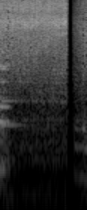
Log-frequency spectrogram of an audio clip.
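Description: Chicken pieces with garlic and onion browning in a pot, a steady close sizzle and frying hiss that cuts out briefly near the end, then resumes.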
